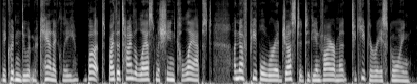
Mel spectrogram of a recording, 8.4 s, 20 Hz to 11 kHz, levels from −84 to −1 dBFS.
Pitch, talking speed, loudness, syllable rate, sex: 205 Hz, 180 wpm, -17 LUFS, 5.4 syllables/s, female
